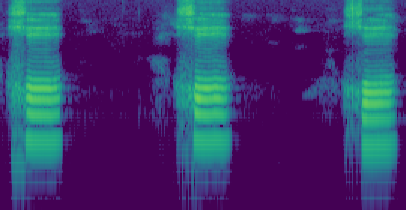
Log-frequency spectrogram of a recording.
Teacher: खौ को भी एक अलिफ ही लंबा करके पढ़ना है, जैसे बा ता सा, वैसे हा और खौ। फ़र्क सिर्फ इतना है कि खौ को हमने मोटा रखना है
